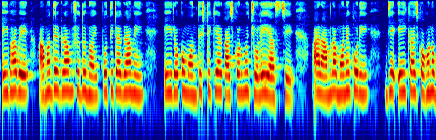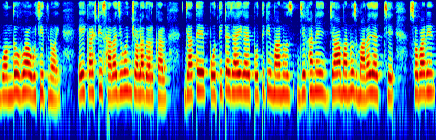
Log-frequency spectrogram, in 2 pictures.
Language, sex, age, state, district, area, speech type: Bengali, female, 30-45, West Bengal, Purba Medinipur, rural, spontaneous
